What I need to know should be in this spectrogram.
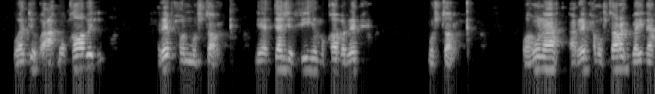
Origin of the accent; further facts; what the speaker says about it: Egypt; هو مشهور عندنا في مصر بالمضاربة أيضا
